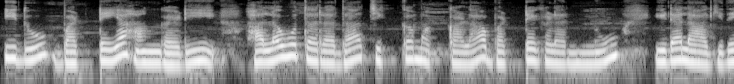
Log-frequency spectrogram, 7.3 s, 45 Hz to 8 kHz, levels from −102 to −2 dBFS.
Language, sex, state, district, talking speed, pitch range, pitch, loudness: Kannada, female, Karnataka, Bangalore, 75 wpm, 165-210 Hz, 180 Hz, -14 LUFS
